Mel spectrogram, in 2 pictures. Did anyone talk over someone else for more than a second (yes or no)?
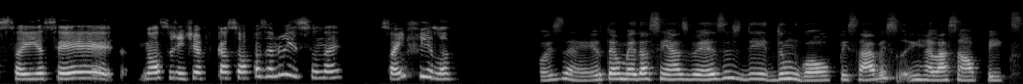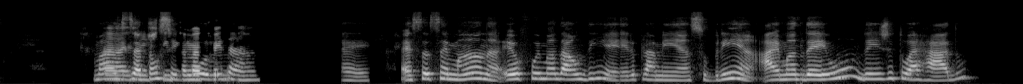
yes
